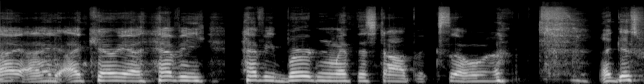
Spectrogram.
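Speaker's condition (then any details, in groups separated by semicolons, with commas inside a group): Cerebral palsy, spastic quadriplegia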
